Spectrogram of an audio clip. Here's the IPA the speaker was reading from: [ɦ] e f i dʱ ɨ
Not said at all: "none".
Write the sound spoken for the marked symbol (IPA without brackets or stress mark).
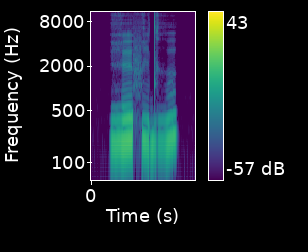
ɦ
